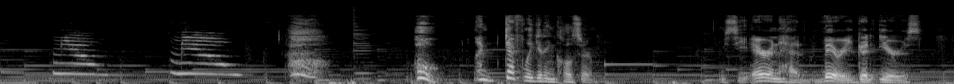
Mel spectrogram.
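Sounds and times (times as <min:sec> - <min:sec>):
cat meowing: 0:00.4 - 0:02.5
speech: 0:04.2 - 0:06.1, 0:07.2 - 0:09.3.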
